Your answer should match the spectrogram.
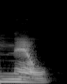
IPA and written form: nɛw (now)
